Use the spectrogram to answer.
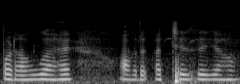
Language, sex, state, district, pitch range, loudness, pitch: Hindi, male, Punjab, Pathankot, 220-230 Hz, -21 LUFS, 230 Hz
